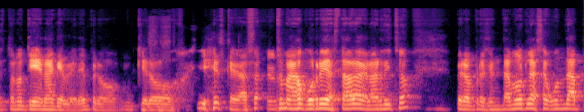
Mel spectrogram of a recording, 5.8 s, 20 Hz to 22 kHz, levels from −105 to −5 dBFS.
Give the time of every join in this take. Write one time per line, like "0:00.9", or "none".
0:02.8

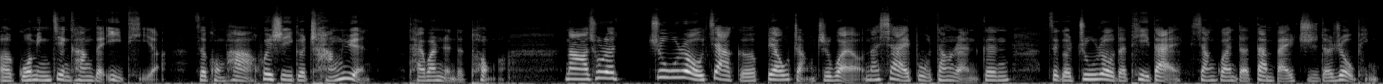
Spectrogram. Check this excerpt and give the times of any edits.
none

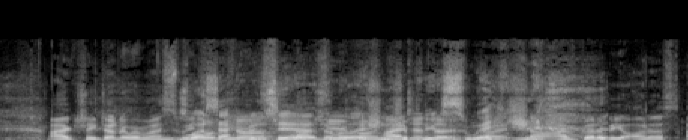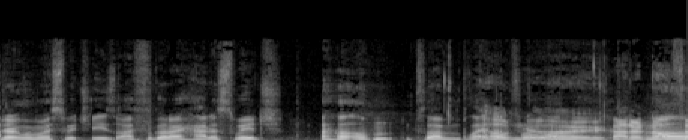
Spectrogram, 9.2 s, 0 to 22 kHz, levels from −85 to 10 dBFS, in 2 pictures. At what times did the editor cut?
0:04.6

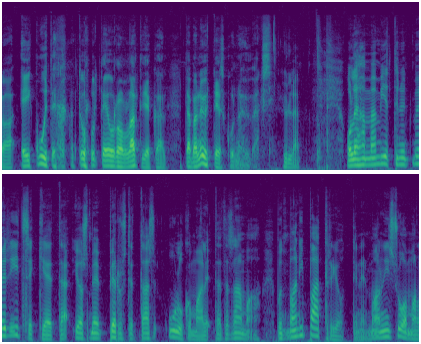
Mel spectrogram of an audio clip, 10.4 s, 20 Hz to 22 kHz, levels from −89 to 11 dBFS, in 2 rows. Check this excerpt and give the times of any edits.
0:06.5
0:07.9

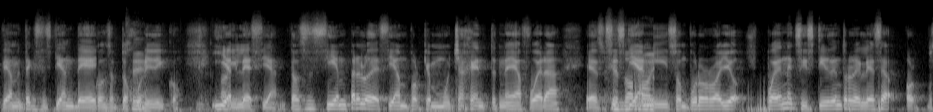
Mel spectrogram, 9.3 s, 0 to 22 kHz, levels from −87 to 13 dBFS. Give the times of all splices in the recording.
0:00.9
0:02.3
0:05.0
0:06.0
0:06.5

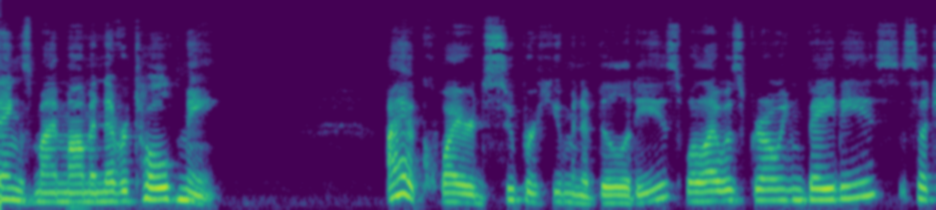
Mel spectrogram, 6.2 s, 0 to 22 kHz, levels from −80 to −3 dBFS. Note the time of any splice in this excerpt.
none

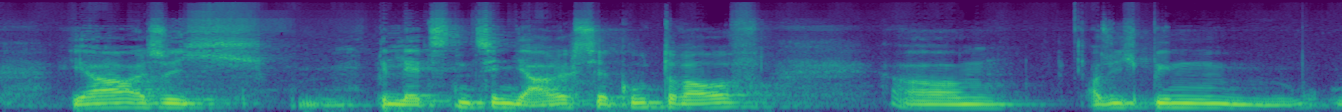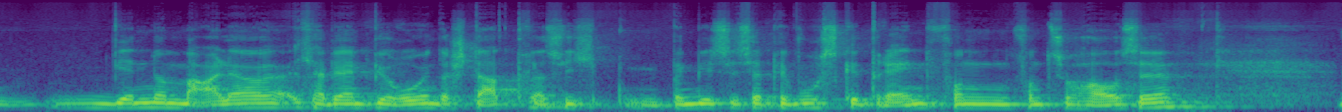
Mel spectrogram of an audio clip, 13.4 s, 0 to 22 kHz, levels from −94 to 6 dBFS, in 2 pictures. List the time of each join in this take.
0:02.8
0:09.3

